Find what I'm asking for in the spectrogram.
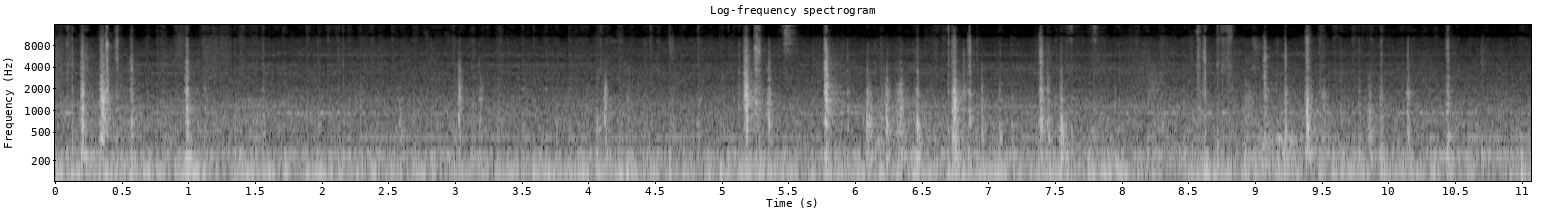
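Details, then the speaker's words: Refrimate beverage display cooler after replacing the worn, noisy condenser fan motor near the compressor: steady low hum running quietly, no rattle or squeal, a few handling clicks. "bom aí já funcionando o equipamento sem fazer barulho você pode perceber que já não faz barulho"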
